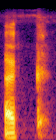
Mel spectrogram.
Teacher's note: তাও আওয়াজের শেষের অংশে অর্থাৎ যেমন হামজা কাফ জবর এক শুরুর দিকে আওয়াজটা আটকাবে কিছুটা। আটকানোর পরে শেষে একটু বাতাস ছাড়তে হবে।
